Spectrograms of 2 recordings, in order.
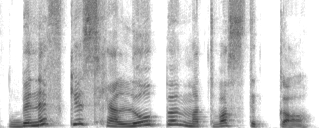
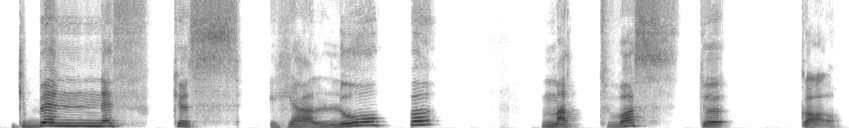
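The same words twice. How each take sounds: First: The sentence is spoken at a normal pace. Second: The sentence is spoken slowly and deliberately.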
